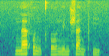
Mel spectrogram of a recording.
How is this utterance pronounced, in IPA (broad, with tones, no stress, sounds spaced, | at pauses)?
n̪ ä˥ f ɤ˥˩ ŋ kʰ o˧˥ ʊ̯ n̪ y˧˥ n ʂ a˥˧ n pʰ i˥˩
